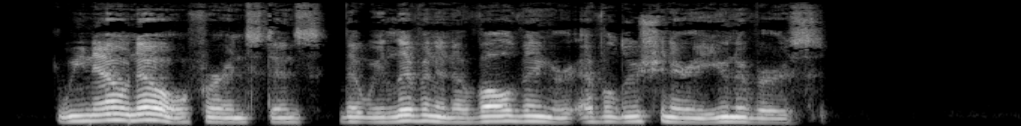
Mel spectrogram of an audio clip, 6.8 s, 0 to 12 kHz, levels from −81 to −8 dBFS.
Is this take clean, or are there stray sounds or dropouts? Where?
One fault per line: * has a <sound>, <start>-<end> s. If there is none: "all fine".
all fine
